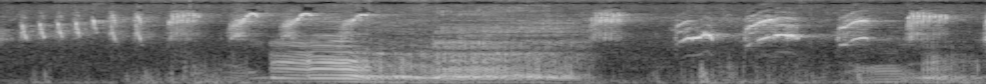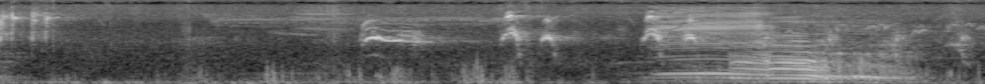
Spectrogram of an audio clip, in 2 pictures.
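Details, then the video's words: Cattle herd migrating across a river in search of fresh grass: two long, low, harmonic moos, one early and one near the end, with frequent high bird chirps and whistles throughout. "Kerumunan sapi Bermigrasi Menyebrangi Sungai Untuk Mencari Rumputan segar, Suara Sapi Moo"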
